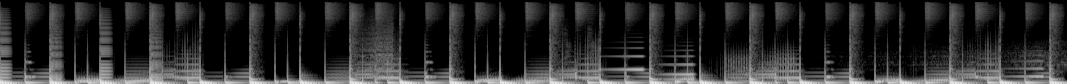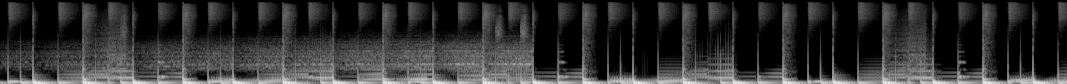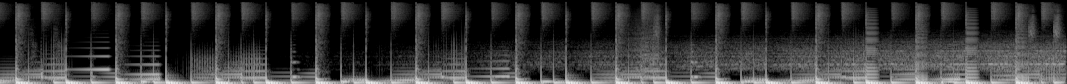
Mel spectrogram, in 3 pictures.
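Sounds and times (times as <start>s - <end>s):
sixteen bar music loop: 0.0s - 32.0s.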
